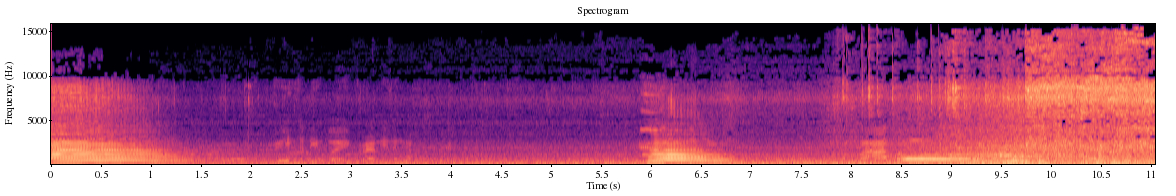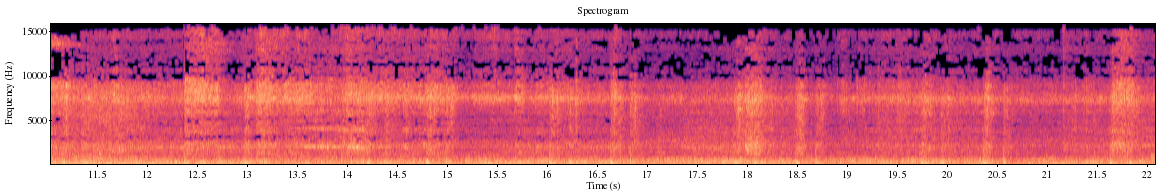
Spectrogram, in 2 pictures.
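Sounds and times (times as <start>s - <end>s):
locomotive passing: 0.0s - 22.0s
train coaches rumbling: 0.0s - 22.0s
wheels clacking over rail joints: 7.7s - 22.0s.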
